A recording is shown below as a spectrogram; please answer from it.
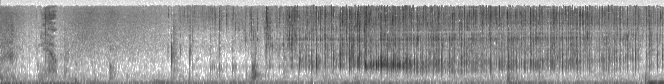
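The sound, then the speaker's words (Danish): Coffee being poured, a few light clinks and drips leading into a sustained liquid gurgle through the middle, with a soft voice faintly present. “skal lave lige lidt lydeffekter her med kaffen.”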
